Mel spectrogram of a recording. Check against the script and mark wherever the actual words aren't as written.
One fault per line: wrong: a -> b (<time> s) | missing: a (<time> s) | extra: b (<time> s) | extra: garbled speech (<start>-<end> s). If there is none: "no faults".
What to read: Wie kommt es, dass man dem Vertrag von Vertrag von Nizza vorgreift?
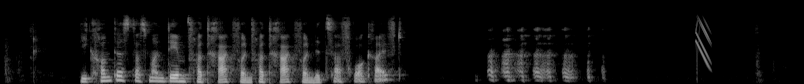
no faults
